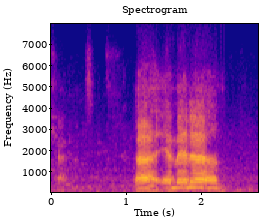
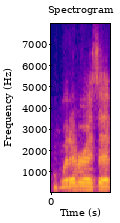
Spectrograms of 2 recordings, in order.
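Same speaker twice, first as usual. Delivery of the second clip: louder repeat; 4 semitones higher, 10 dB louder, faster than usual. Real, not acted. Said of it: "Hopefully whatever I said".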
